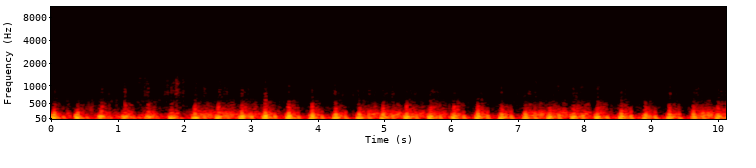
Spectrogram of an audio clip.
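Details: Compressed (muffled) heart sounds with arrhythmia: rapid, muffled low thumps at about 167 per minute with uneven spacing between some beats, fitting an irregular rhythm.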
